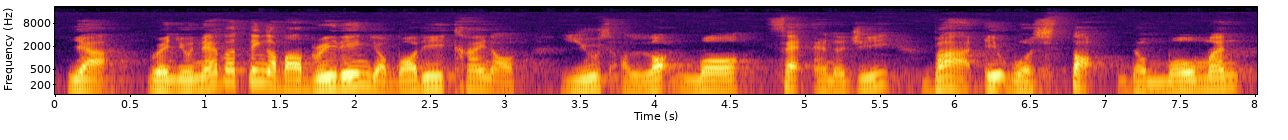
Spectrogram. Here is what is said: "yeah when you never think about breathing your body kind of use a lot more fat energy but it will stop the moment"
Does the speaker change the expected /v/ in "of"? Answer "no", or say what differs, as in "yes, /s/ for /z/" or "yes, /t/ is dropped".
yes, /f/ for /v/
